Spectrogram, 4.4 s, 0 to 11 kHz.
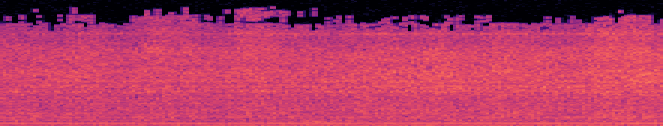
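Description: Steady mechanical hum with a constant mid-pitched tone, from the ground hydraulic and electrical power running a parked Lockheed F-104 while its flight controls are worked.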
